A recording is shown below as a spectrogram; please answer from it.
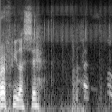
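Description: Insects chirring steadily in a high band, with a man's voice speaking briefly at the start and a few faint short calls later.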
